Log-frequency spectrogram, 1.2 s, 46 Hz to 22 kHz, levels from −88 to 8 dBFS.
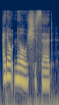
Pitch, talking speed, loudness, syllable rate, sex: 195 Hz, 255 wpm, -17 LUFS, 5.1 syllables/s, female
